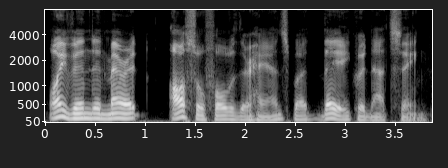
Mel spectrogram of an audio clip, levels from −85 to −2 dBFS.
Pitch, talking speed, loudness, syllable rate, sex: 110 Hz, 185 wpm, -20 LUFS, 4.7 syllables/s, male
